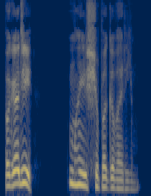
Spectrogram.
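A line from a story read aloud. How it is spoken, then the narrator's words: Ominous promising tone. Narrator (Russian): многообещающим тоном заявила система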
